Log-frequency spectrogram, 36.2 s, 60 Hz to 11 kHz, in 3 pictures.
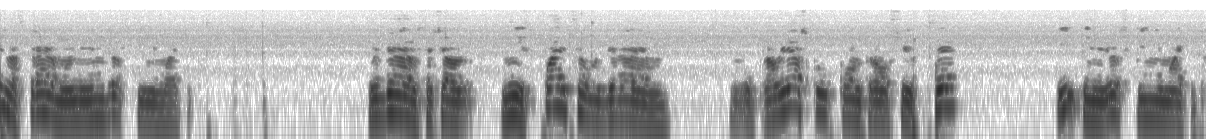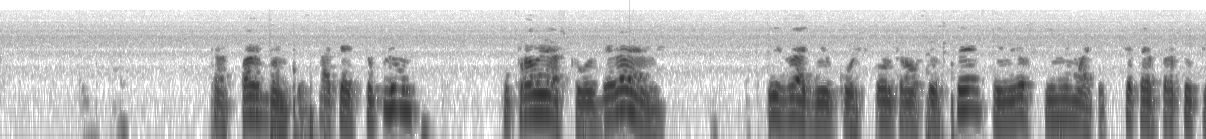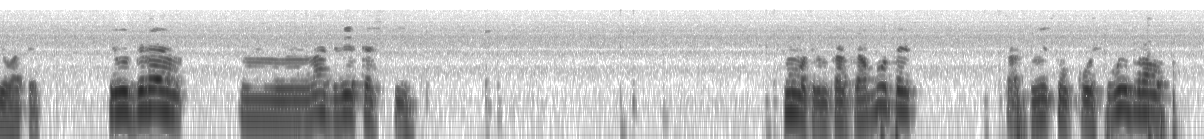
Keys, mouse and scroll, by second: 0.0 middle click, 2.4 shift+click, 5.6 shift+click, 11.0 ctrl+shift+c, 11.9 middle click, 15.1 ctrl+z, 18.1 click, 19.5 shift+click, 21.1 ctrl+shift+c, 23.9 click, 28.4 middle click, 30.4 click, 32.9 g, 33.9 click, 35.6 ctrl+z.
